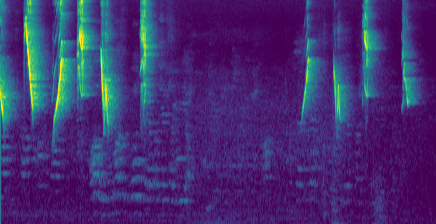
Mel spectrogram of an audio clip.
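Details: Red-cowled cardinal, known locally as galo-da-campina, singing while calling a female, recorded live; bursts of sharp descending whistled notes in quick succession, then a quiet pause with faint low sounds, then a further run of high notes.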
